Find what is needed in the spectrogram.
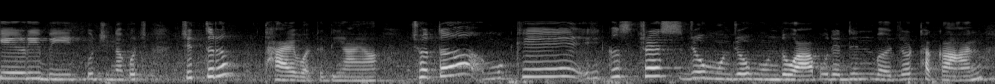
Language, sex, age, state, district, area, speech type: Sindhi, female, 18-30, Uttar Pradesh, Lucknow, urban, spontaneous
